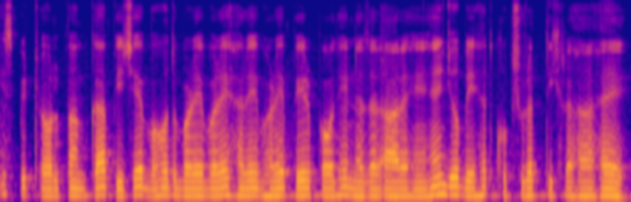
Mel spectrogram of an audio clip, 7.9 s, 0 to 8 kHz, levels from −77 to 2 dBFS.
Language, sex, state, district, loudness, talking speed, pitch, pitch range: Hindi, male, Jharkhand, Ranchi, -18 LUFS, 165 wpm, 110 Hz, 110-115 Hz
